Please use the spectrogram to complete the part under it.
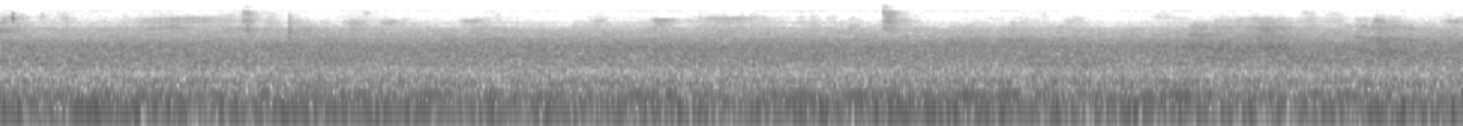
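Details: Street recording dominated by a constant low rumble of vehicles, with no animal call audible.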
